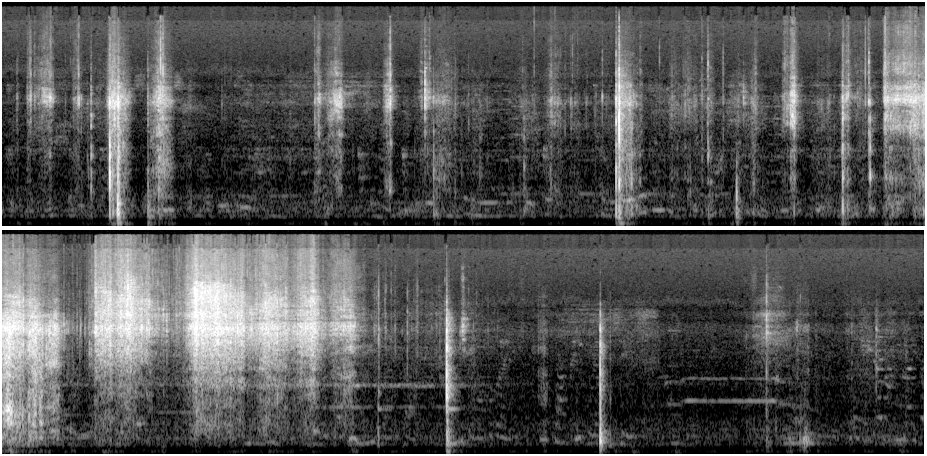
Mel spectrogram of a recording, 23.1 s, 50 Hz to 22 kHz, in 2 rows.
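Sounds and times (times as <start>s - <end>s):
packaging crinkling and tearing: 11.0s - 16.6s.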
